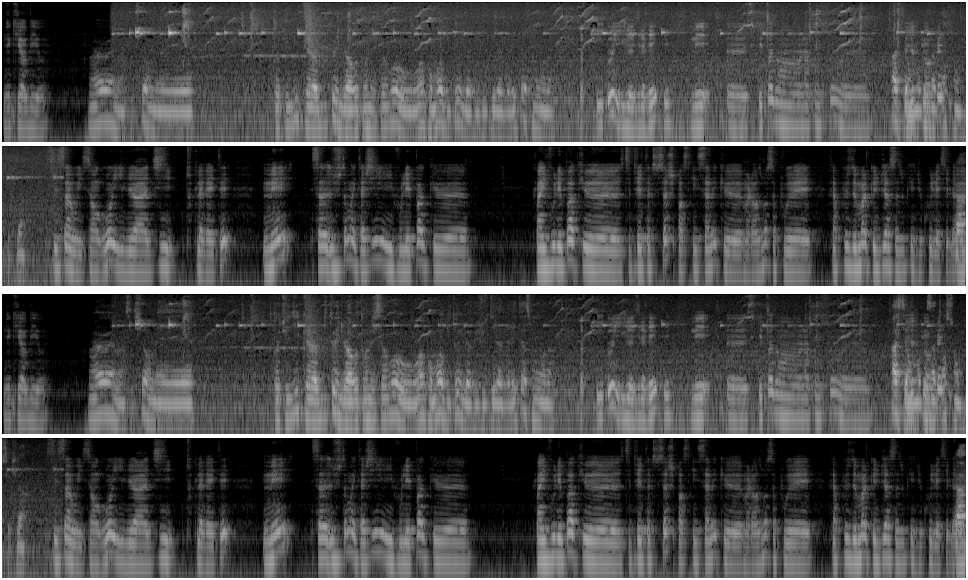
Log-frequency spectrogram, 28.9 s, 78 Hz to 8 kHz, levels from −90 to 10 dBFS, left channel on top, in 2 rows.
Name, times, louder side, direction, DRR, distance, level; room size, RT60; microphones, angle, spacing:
voice 1, 0.0-0.7 8.7-13.1 13.5-14.2 15.1-17.1 17.3-17.9 18.4-18.8 19.1-21.5 22.5-26.6 26.9-28.9, left 1 dB, 25° left, 4.2 m, -37 dB
voice 2, 1.3-2.9 4.1-8.3 13.3-14.9 28.8-28.9, right 1 dB, 80° right, 2.2 m, -33 dB
sound 1, 1.6-15.4, left 10 dB, 60° left, 1.3 m, -36 dB
head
